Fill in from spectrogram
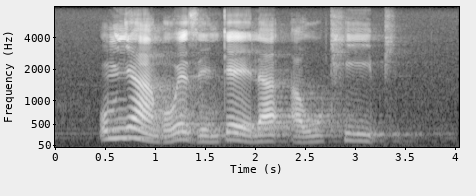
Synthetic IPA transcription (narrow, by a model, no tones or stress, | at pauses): um̩ɲaŋɡʱɔwɛzɛntʼɛlaawukʰiːpʰi̥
